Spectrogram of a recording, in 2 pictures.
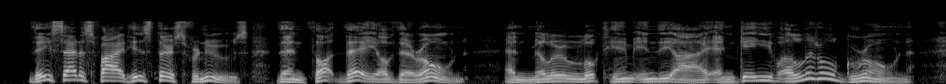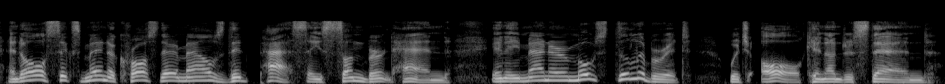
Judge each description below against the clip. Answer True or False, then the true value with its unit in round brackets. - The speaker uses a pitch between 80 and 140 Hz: True (135 Hz)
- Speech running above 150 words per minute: False (145 wpm)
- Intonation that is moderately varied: False (7.3 semitones)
